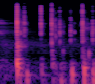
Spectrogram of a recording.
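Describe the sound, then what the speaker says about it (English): Quick bursts of keystrokes on a computer keyboard as search terms are typed, about ten crisp clicks in uneven rhythm, close and quiet with nothing else heard. "simply typing in my search terms"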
